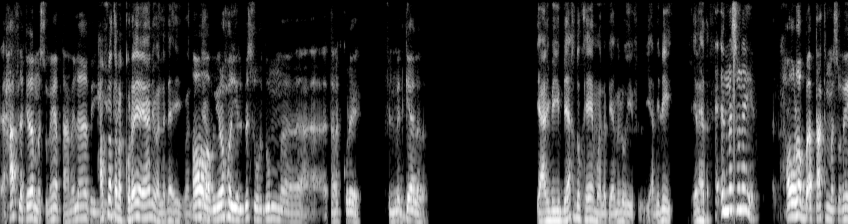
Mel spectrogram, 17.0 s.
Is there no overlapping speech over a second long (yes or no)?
yes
